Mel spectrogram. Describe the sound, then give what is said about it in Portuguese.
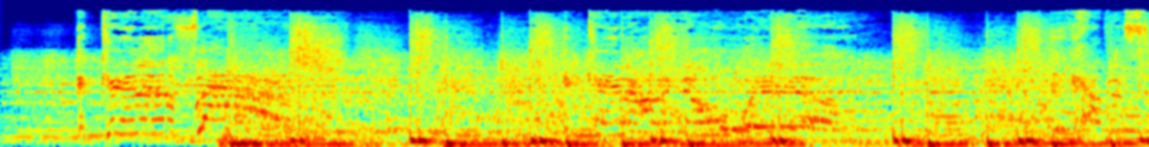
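A rock band's new single plays loud and continuous, with a sung vocal line over dense guitars and steady, punchy drum hits that kick in after a brief quieter opening. “já há um novo single, chama-se …. Uhum. Vamos ouvir um pouco?”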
